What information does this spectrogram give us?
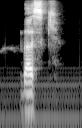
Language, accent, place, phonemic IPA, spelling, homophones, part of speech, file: French, France, Lyon, /bask/, basques, basque, noun, LL-Q150 (fra)-basques.wav
- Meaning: plural of basque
